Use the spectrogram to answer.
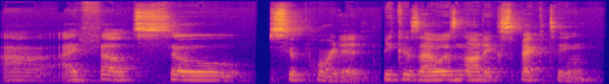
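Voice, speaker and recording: A woman's voice: on the low side, steady tone, unhurried. French-accented woman in an echoey room. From France. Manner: soft, reflective, many filler sounds. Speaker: podcast guest. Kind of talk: heartfelt personal storytelling.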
